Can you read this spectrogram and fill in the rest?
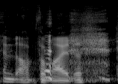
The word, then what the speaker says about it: endophthalmitis: Endophthalmitis.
